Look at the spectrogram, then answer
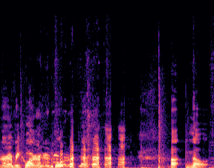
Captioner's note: hosts laughing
